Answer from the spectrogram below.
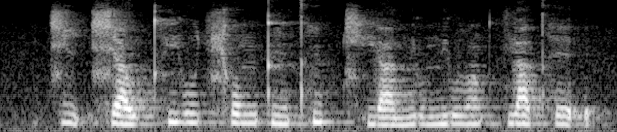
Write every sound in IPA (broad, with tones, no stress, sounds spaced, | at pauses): t͡ɕ i˨ ʔ ɕ a˨˩ w kʰ j u˧ t͡ɕʰ o˧ ŋ t̪ ĩ˨˩ t̪ʰ ĩ˦ p̚ t͡ɕʰ j a˨˩ n̪ j u˧ n̪ j u˦ l ɔ̃˦ k̚ t͡s j a˦ t̪ʰ e˦ ʔ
